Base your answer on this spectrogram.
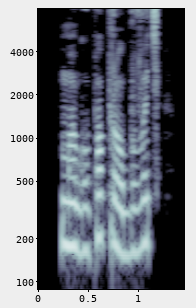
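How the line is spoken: Uncertain, thinking aloud. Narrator (Russian): неуверенно сказала, соображая

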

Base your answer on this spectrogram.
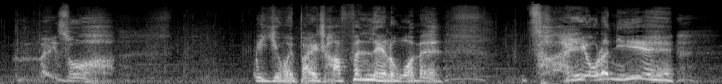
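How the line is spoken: Strained, heavy panting. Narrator (Chinese): 海日谷艰难地咽着唾液，粗喘着说

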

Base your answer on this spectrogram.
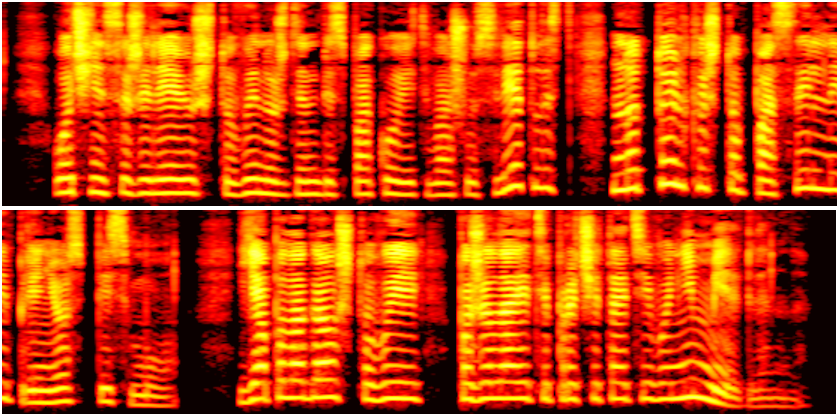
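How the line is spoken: Gentle. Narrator (Russian): он мягко произнес

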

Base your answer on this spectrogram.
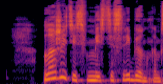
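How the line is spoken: Plain. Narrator (Russian): сказала я Ларисе

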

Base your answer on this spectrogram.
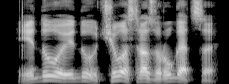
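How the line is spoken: Grumbling. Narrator (Russian): заворчал Андрей

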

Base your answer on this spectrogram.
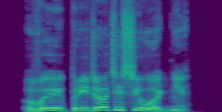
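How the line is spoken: Shout. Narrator (Russian): крикнул Каменский

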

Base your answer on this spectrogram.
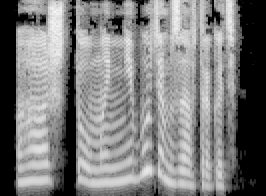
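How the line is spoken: Offended question. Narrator (Russian): обиженно спросила я

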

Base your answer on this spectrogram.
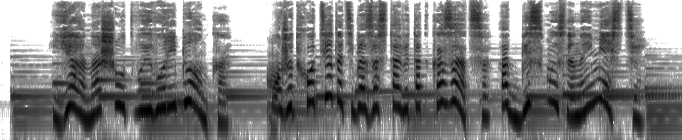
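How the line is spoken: Shouting. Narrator (Russian): Последние слова я буквально выкрикнула

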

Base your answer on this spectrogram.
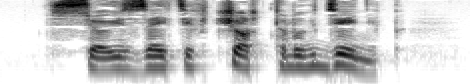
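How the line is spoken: Angry curt remark. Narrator (Russian): сердито бросил Себастьян

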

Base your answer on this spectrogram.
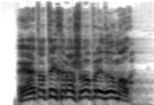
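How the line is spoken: Shouted reply. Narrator (Russian): крикнул ему в ответ Хорст

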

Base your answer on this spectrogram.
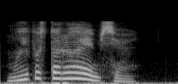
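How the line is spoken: Sighed. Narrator (Russian): вздохнула сотрудница комитета

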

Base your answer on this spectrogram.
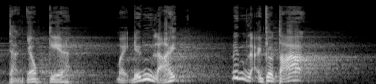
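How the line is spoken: Furious demon yelling. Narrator (Vietnamese): Đại quỷ gào lên phẫn nộ

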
